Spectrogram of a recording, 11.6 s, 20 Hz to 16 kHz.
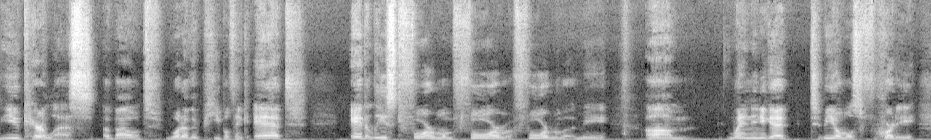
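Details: Stuttering in a man almost 40 who has stuttered since kindergarten or first grade, with repetitions, prolongations and blocks, especially on s and t words, plus filler words and word switching.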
